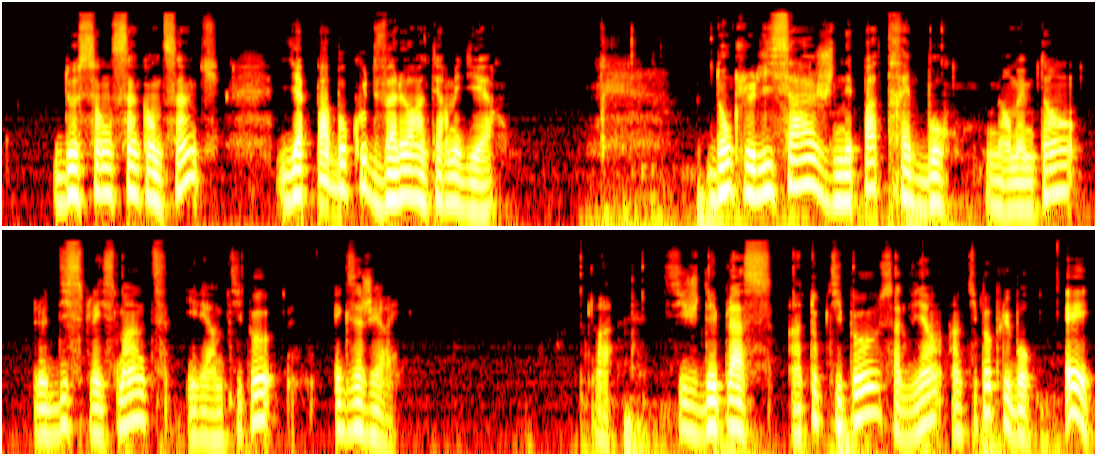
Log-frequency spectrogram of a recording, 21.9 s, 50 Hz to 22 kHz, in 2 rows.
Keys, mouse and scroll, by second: 7.0-8.8 alt+middle drag, 9.2 click, 12.0 click, 13.2-16.6 drag, 17.2 alt+middle click, 18.1 middle click, 19.3 alt+middle click, 20.4 alt+click.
